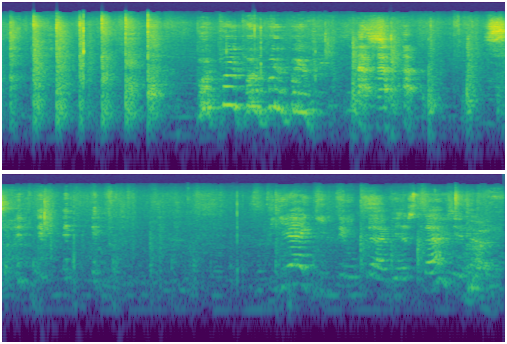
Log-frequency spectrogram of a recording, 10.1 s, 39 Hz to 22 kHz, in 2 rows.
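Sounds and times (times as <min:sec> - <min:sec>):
fast sharp taps: 0:00.0 - 0:01.7.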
